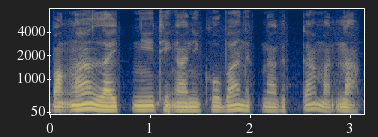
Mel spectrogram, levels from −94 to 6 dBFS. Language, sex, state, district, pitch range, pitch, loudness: Garo, male, Meghalaya, West Garo Hills, 110-125 Hz, 115 Hz, -19 LUFS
